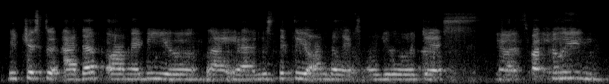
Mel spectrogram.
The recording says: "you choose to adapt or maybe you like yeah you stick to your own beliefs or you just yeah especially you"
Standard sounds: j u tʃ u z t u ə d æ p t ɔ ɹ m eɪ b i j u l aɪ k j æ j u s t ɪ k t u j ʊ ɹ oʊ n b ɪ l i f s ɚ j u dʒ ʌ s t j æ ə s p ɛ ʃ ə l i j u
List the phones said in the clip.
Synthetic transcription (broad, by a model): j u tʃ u s t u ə d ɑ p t ɔ ɹ m eɪ b i j u l aɪ k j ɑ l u s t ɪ t u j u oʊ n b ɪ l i s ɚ j u dʒ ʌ s j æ ə s p ɛ ʃ ə l i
